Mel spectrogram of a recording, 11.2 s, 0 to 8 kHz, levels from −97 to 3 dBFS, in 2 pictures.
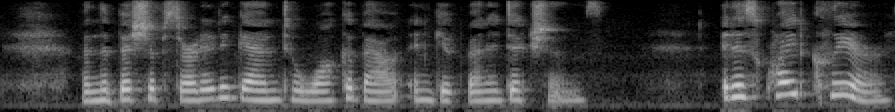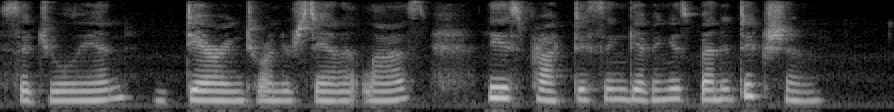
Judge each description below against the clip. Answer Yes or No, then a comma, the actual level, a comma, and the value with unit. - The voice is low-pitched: No, high, 225 Hz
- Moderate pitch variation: No, narrow, 2.2 semitones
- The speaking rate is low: No, average, 160 wpm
